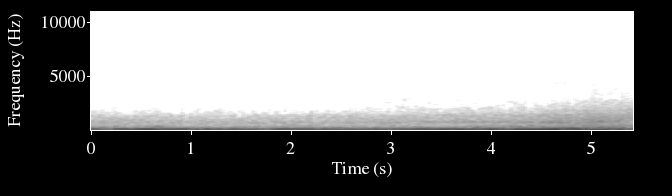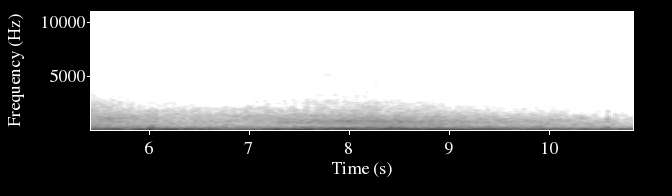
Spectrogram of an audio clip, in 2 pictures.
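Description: Road traffic: motor vehicle engines with a low hum, and tyre and engine noise that swells and fades as a vehicle passes near the middle.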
